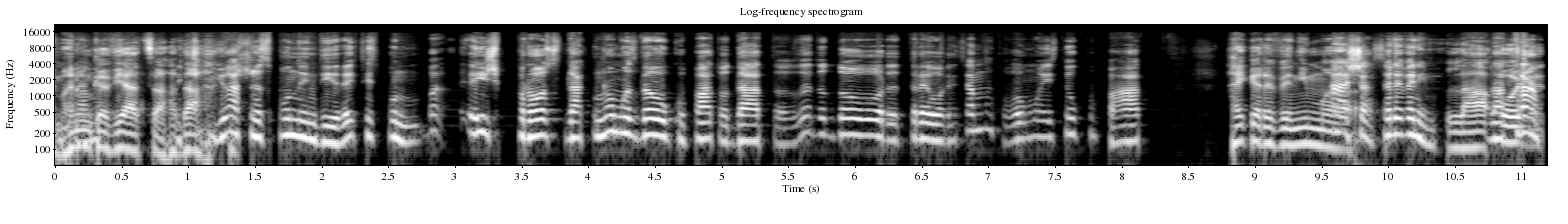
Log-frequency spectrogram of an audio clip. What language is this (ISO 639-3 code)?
ron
